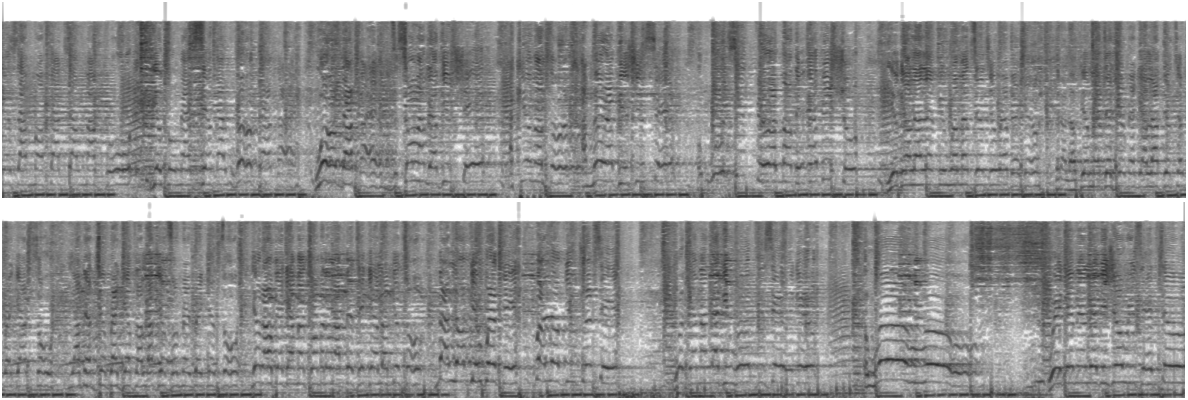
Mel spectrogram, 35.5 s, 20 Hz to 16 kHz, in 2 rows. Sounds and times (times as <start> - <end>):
Music: 0.0 - 35.5.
